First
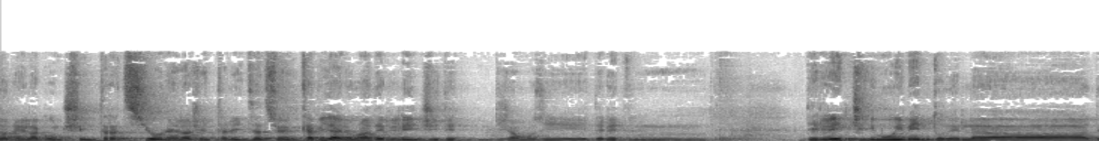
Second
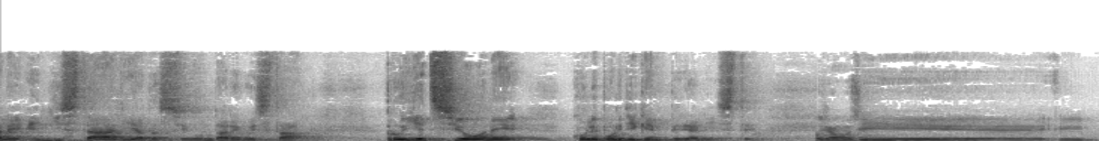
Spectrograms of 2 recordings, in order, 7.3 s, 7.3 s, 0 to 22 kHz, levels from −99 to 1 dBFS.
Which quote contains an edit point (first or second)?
second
